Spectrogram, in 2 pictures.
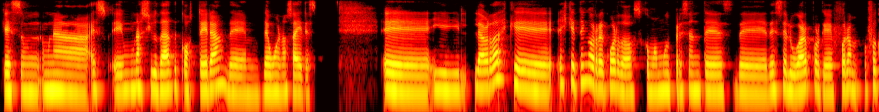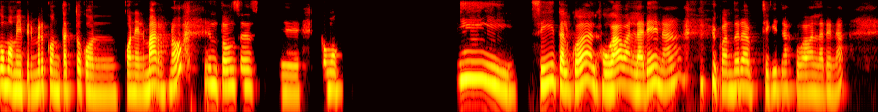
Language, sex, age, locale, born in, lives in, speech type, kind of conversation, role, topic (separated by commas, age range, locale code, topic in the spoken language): Spanish, female, 35-39, es-AR, Argentina, Netherlands, conversation, unstructured, none, ¿Cuál es tu lugar favorito para estar en la naturaleza?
